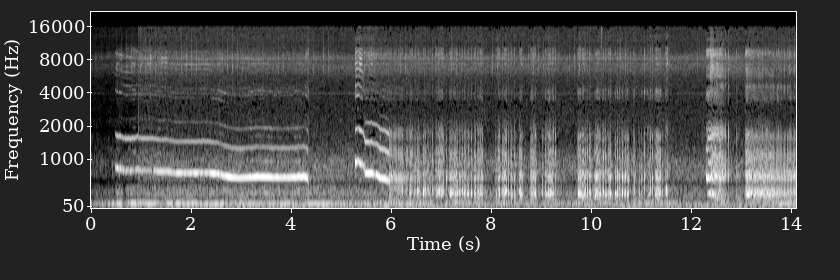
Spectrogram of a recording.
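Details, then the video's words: Holly, a pet Whippet with her baby or toys, gives a long, steady, high whine for about four seconds. It ends, then returns as a shorter falling whine, followed by soft rustling and faint grumbles. "Whippet makes silly cute sounds"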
